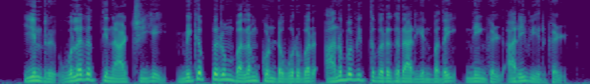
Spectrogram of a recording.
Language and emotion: Tamil, neutral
